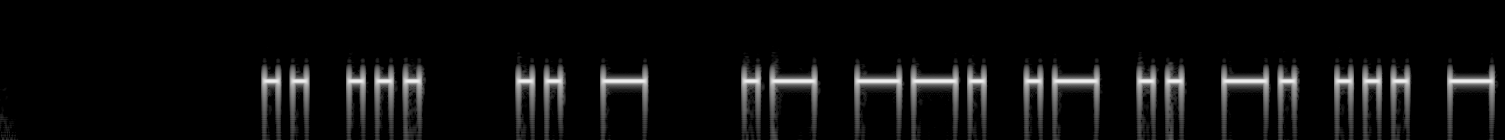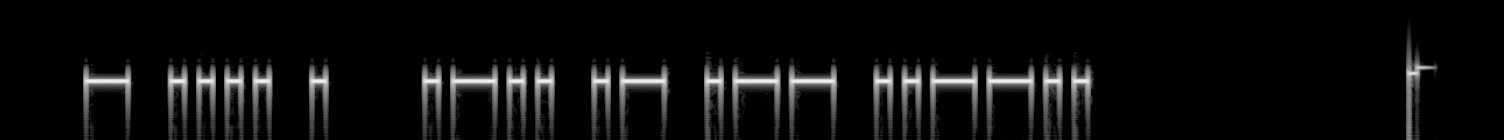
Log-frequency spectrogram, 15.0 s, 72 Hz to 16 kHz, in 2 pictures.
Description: Morse code, heard as a keyed tone, about 17 wpm, 700 Hz. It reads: IS IT AGAINST THE LAW?
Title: Sentences from Top 1000 Words - Review Part 3 - 17wpm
